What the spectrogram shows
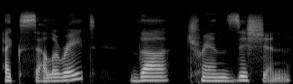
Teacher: Stress on the second syllable of accelerate and the second of transition.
